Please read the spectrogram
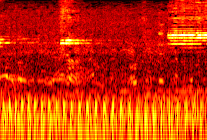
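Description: A man's voice speaking over a steady low rumble, with short high steady tones twice, about half a second in and again near the end.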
